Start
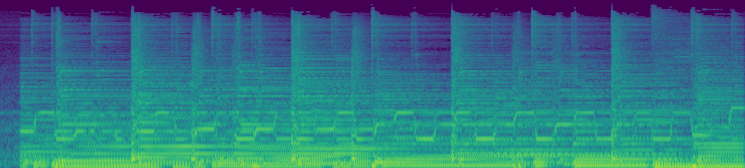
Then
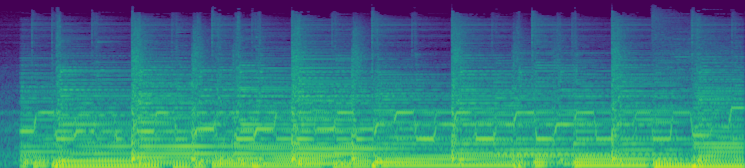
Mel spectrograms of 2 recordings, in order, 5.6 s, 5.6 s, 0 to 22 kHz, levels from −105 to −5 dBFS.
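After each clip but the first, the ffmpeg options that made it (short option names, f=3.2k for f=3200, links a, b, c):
-af "highshelf=f=6.8k:g=-11.5,volume=6dB"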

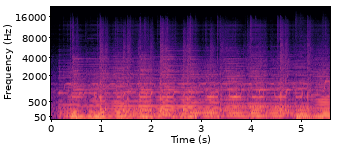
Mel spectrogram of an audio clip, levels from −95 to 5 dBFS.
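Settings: -filter_complex "[0:a]acompressor=threshold=-21dB:ratio=2.5,tremolo=f=2.2:d=0.67,asplit=2[a][b];[b]aecho=0:1:89|252|541:0.596|0.106|0.668[c];[a][c]amix=inputs=2:normalize=0"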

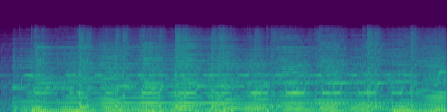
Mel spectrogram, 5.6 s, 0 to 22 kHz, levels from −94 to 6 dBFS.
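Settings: -af "aresample=16000,aresample=44100,volume=4.5dB"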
